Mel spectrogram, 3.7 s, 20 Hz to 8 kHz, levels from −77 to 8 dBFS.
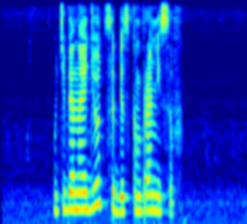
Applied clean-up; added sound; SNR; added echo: none; none; none; none.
